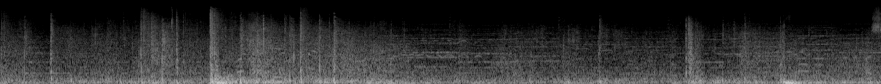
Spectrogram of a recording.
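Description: Artillery fire breaches a fortress wall in Empire: Total War, with heavy crashes and booming impacts over a constant din of battle noise, horses and distant commotion, with a couple of louder blasts standing out.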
